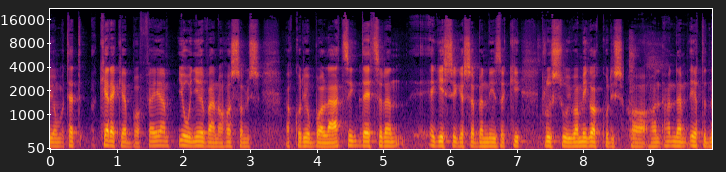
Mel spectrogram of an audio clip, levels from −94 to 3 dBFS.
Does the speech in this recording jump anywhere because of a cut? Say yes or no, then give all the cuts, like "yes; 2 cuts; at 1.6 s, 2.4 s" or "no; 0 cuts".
yes; 3 cuts; at 4.6 s, 7.3 s, 8.6 s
